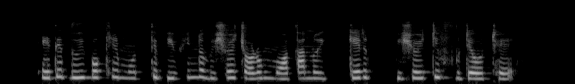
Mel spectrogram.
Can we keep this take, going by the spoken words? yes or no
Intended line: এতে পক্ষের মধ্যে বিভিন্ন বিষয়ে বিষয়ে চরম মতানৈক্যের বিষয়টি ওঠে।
no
